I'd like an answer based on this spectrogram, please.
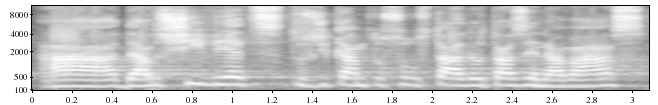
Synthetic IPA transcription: ʔadalʃiːvjɛt͡st̪oriːkaːmt̪oso̞wst̪aːldo̞t̪azɪnavaːs

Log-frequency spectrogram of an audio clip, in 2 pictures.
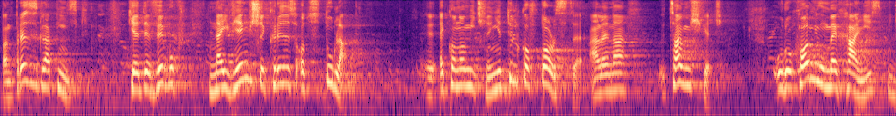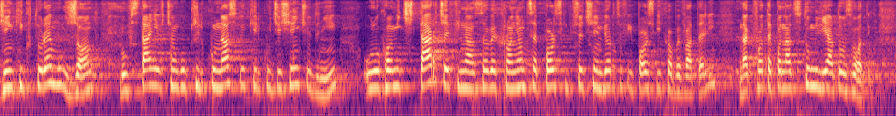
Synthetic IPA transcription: panpɾɛzɛzɡlapʲij̃skʲi̥ | kʲɛd̪ɘvɘbuxnajvʲjɛŋkʂɘkɾɘzɘsɔt̪st̪ula̰t̪ | ɛkɔn̪ɔmʲit͡ʂnɘɲɛt̪ɘlkɔfpɔlst̪sɛ̰ʔa̰lɛna | t̪sawɘmɕfʲjḛt͡ɕɛ̥ | uɾuxɔmʲiwmɛxaɲizmd͡ʑɛŋkʲikt̪uɾɛmuʐɔnd̪bɘwfst̪aɲɛft͡ɕɔŋɡukʲilkunast̪ukʲilkud͡ʑeɕeɲt͡ɕud̪ɲi | uɾuxɔmʲit͡ɕt̪aɾt͡ʂɛfʲinansɔvɛxɾɔɲɔnt̪sɛpɔlskʲixpʂɛt̪ɕɛmbʲjɔɾt̪sufipɔlskʲixɔbɘvat̪ɛlʲi | nakfɔt̪ɛpɔnat̪st̪umʲilʲjaɾd̪ufzwɔt̪ɘx

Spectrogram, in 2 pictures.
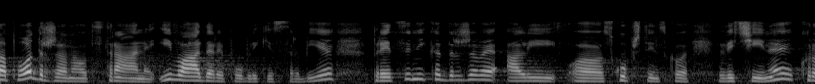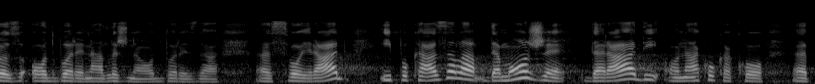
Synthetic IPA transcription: apo̞d̪r̩ʒanaod̪̥st̪ɾaːne̞ʔiʋlˠaːd̪eɾe̞publike̞sr̩bije̞pɾe̞ːt̪sʲje̞d̪nikad̪r̩ʒaʋe̞aliskupʃt̪inskojʋet͡ɕinekɾo̞zo̞d̪bo̞ɾe̞naːd̪le̞ʒne̞o̞d̪bo̞ɾe̞za | sʋo̞ːjɾaːd̪ | ipo̞kaːzalˠad̪amo̞ʒe | d̪aɾaːd̪io̞nako̞kakʰo̞

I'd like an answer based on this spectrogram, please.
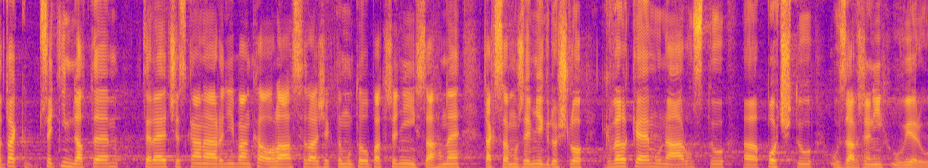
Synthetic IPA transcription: not̪akpr̥ɛd̪ciːmdat̪ɛmk̚t̪ɛɾɛːt͡ʃɛskaːnaːɾodɲiːbaŋkao̞ɦlaːsɪlaʒɛk̚t̪o̞mut̪oopat̪r̥ɛɲiːsaɦnɛ | t̪aksamor̝ɛjmɲɛɡdoʃlo̞kvɛlkɛːmunaːɾuːst̪u | po̞t͡ʃt̪uʔuzavr̝ɛniːxuːvjɛɾṵː

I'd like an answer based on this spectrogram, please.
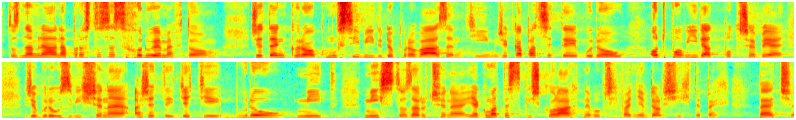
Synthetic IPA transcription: t̪o̞znamɛnaːnapɾo̞st̪o̞sɛsxo̞dujɛmɛft̪o̞m | ʒ̥ɛt̪ɛnkɾo̞kmusiːbiːd̪do̞pɾo̞vaːzɛnciːmʒɛkapat͡sɪt̪ɪbudo̞w | ʔo̞t̪po̞viːdat̪po̞t̪r̝̥ɛbjɛ | ʒɛbudo̞wzviːʃɛnɛːʔaʒɛt̪ɪɟɛcɪbudo̞wmiːt̪miːst̪o̞zaɾut͡ʃɛnɛːjaɡvmat̪ɛr̥skiːxʃko̞laːxnɛbo̞pr̝̥iːpadɲɛvdalʃiːxt̪ɪpɛx | pɛːt͡ʃɛ

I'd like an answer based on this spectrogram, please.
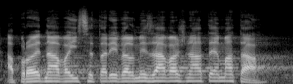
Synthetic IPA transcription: ʔapɾo̞jɛdnaːvajiːsɛt̪adɪvɛlmɪzaːvaʒnaːt̪ɛːmat̪a̰

